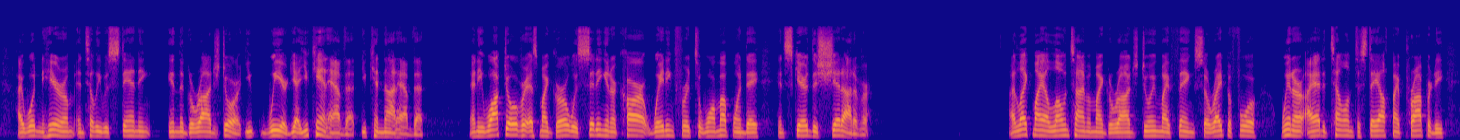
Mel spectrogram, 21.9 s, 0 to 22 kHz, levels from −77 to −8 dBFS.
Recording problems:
garbled, watery; slightly; nothing above 9.5 kHz

